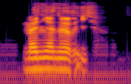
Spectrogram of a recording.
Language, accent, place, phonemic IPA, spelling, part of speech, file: French, France, Lyon, /ma.ɲan.ʁi/, magnanerie, noun, LL-Q150 (fra)-magnanerie.wav
- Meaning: magnanerie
